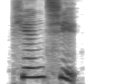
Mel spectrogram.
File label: "天气", Chinese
